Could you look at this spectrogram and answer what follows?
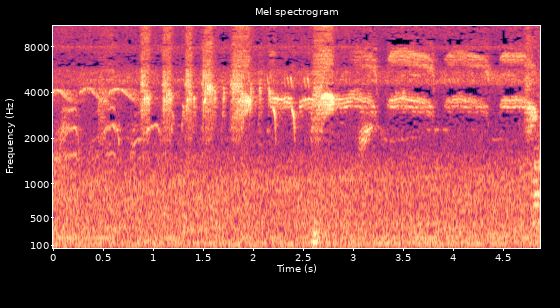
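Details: Chinese hwamei singing a varied run of clear whistled notes and slurs, then a phrase of bright, rising whistles repeated three times in quick succession, over a faint background hiss.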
